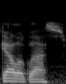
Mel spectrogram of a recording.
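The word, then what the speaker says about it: galloglass: and the galag gagay amazingly I think it's pronounced Gallow glass which makes no sense to me at all there's no that's an interesting way to pronounce i GS that's that's what I've been corrected people have told me before anyway uh so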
